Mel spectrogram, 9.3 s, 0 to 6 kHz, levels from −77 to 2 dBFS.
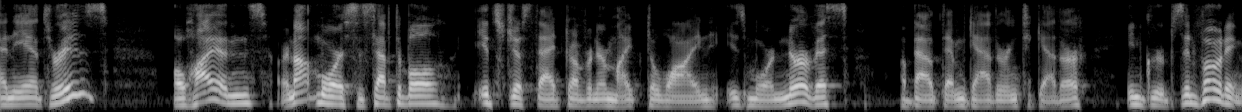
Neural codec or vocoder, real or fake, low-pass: codec, 16 kHz, 4 kbps, X-Codec, HuBERT features, trained on general audio; fake; 5.4 kHz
